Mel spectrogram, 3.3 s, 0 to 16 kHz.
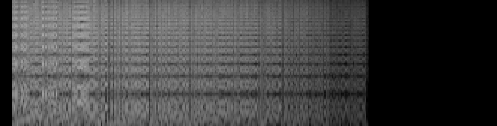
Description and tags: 8-bit explosion
A video game sound effect made with Famitracker that could sound like an explosion
blast, explode, explosion, game, kaboom, old, powerful, retro, video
